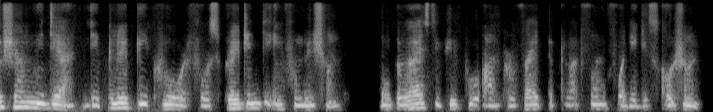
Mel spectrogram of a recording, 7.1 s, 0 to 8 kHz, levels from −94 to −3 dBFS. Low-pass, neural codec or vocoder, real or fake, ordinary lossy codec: 7.2 kHz; codec, 16 kHz, 1 kbps, FreqCodec, smaller model; fake; none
